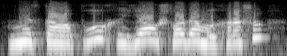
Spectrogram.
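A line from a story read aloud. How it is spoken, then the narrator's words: Suddenly excited. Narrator (Russian): сказала я Майку внезапно возбужденным голосом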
